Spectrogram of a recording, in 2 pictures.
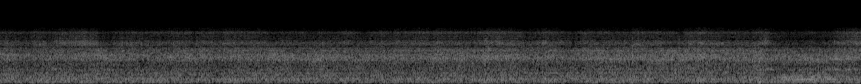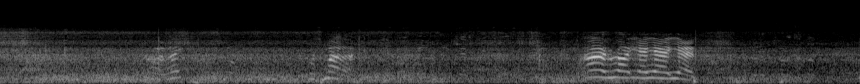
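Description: Wind rushes steadily past a moving motorcycle.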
